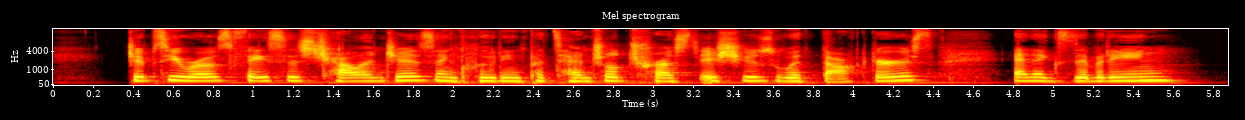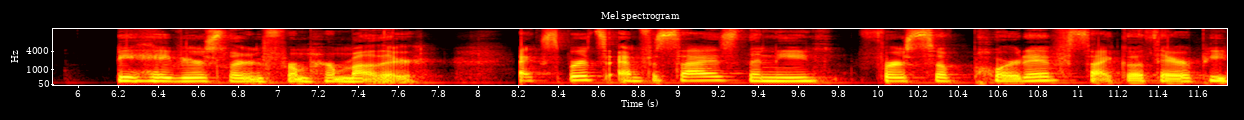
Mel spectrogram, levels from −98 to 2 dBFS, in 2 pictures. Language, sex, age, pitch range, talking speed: English, female, 20-39, 185-210 Hz, 125 wpm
